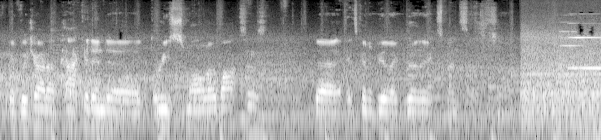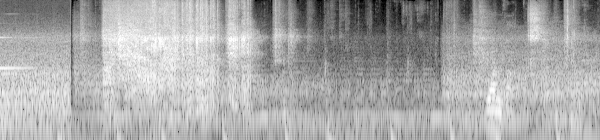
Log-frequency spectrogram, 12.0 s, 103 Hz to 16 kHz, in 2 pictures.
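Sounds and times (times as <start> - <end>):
packing tape screeching off roll: 6.8 - 9.1
background music with beat: 7.8 - 12.0.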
